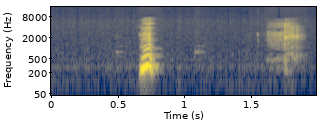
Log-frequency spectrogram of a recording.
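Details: Adult woman with a Tourette-like tic disorder, recorded at night while tics kept her from sleeping; her vocal tics had been uncontrollable for hours that day; vocal tic.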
